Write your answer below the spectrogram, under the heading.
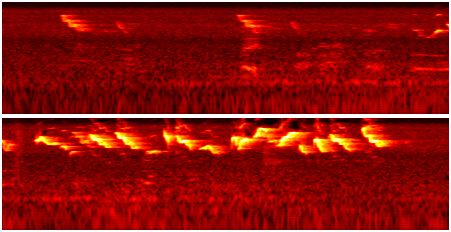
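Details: Kecial kuning singing: a few thin, high descending notes spaced over three seconds, then a loud, rapid chattering warble of jumbled high chirps and trills to the end, over a faint low hum.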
